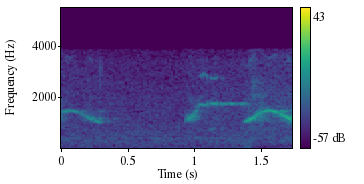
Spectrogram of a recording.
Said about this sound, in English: Is there someone whistling at you in the background? That's my cell phone. That means I have a message. Oh, I thought that you had a bird. Everybody looks around when my cell phone goes off.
